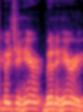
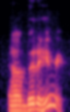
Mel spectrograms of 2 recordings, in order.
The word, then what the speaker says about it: Budahiri: Budahiri, you did pronounce it right. Budahiri, and thanks.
